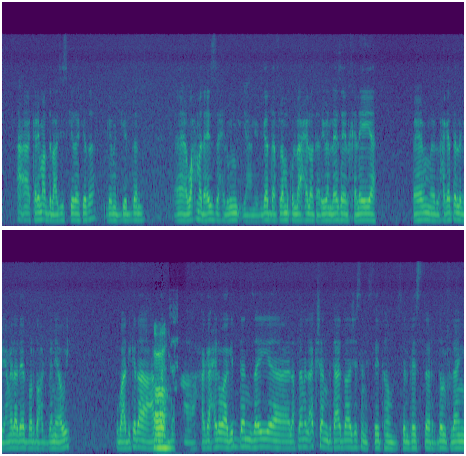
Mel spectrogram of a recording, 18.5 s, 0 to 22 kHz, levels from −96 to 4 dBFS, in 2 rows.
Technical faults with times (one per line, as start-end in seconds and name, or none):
12.56-12.77 echo leak
12.60-12.94 speech suppressed in double talk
